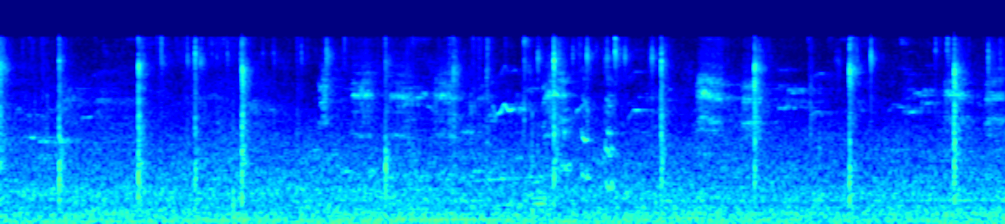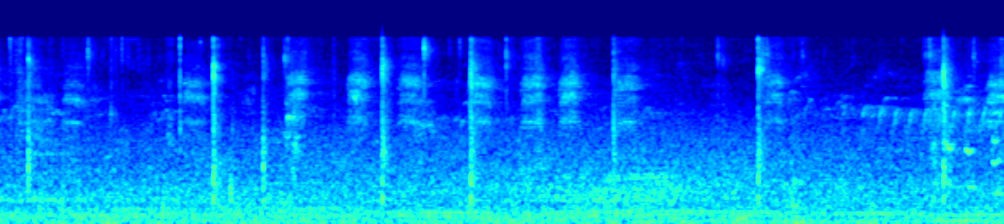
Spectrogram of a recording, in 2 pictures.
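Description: Sulphur-crested cockatoos clicking in the background: sharp, irregular clicks about once a second, with a few faint high bird chirps between them.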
